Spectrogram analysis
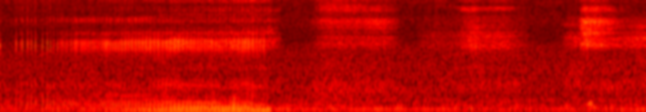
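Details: Person snoring heavily in sleep, very tired after a day of hunting, with a sore throat afterward: a loud, deep, vibrating inhaled snore of a couple of seconds, then quieter breathing.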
